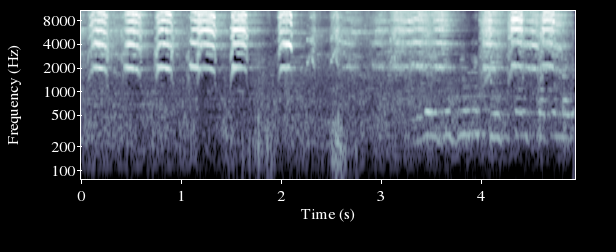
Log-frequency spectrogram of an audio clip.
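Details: Pet sun conures enjoying the rain: a series of evenly spaced, harsh shrieks about three per second, then a looser chatter of calls as a man starts speaking, rain in the background.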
